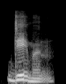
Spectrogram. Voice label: "daimon", Indian

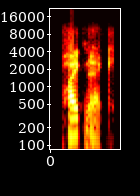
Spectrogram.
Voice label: "pycnic", American

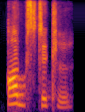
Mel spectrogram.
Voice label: "obstacle", Indian

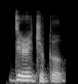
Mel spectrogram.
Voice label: "dirigible", Indian

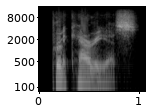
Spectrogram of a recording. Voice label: "Precarious", American

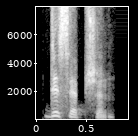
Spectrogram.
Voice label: "deception", Indian

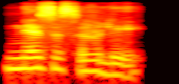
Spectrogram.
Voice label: "necessarily", Indian

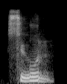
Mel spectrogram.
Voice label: "soon", Indian

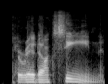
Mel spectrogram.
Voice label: "Pyridoxine", American

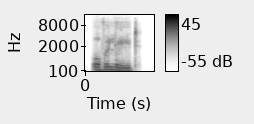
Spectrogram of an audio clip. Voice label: "overlaid", Indian

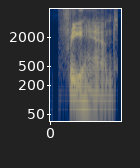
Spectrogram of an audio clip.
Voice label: "freehand", American

